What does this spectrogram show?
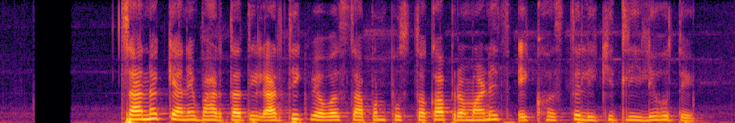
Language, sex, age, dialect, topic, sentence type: Marathi, female, 36-40, Northern Konkan, banking, statement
